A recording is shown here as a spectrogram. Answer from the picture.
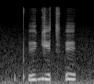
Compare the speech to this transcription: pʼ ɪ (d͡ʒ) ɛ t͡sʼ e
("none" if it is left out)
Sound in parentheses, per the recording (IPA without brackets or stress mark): ɡʲ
